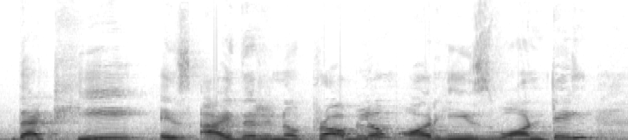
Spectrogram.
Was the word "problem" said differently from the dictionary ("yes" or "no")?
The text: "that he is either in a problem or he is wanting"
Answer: no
